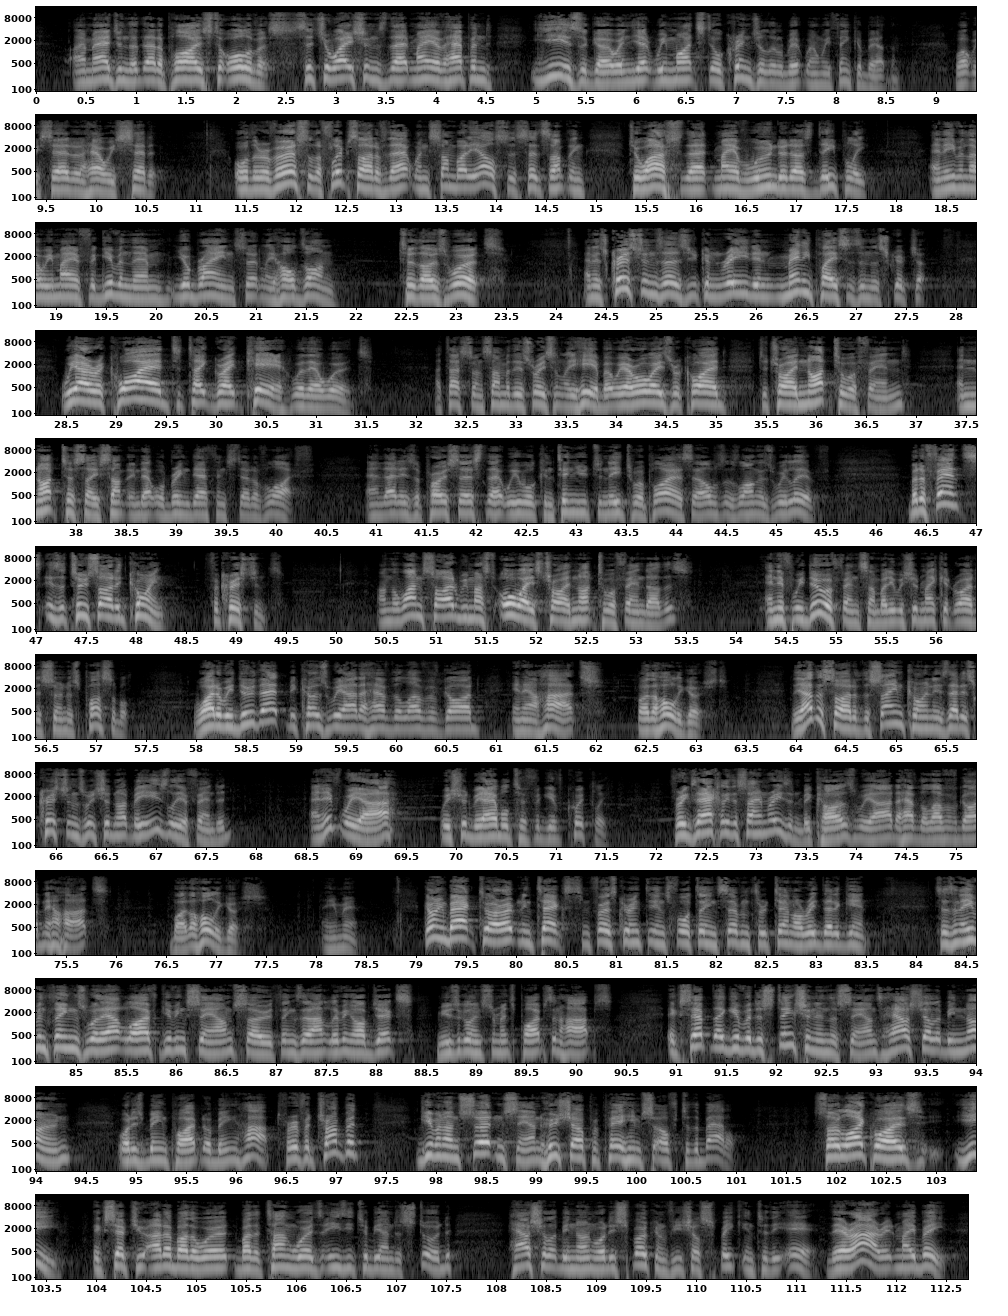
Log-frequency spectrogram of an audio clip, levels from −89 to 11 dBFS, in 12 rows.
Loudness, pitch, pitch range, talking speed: -26 LUFS, 175 Hz, 155-195 Hz, 195 wpm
